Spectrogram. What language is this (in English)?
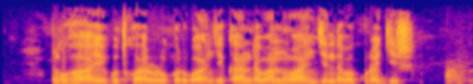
Kinyarwanda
